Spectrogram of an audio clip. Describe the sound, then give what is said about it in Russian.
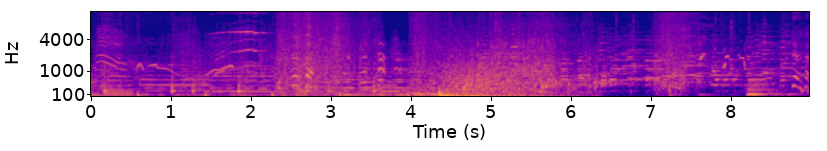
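A cartoon character dives into a lake after hopping from leaf to leaf in an animated film: a broad, sloshing splash bursts out midway, among other film sounds and a speaking voice. “Флэш, перепрыгивая с листика на листик, ныряет в озеро. Да! Вилли прыгает за Флэшем.”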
